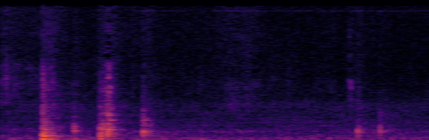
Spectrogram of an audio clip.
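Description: Handling noise from hands working a deerskin leather lace around a hand drum's handle: three short clicks and taps in the first second, then two fainter ones near the end.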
